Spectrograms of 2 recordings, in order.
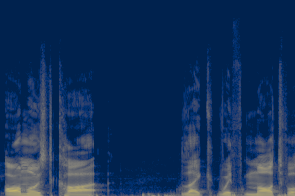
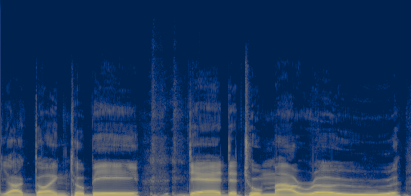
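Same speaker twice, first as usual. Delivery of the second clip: slow, louder Outer Banks drawl; Outer Banks accent; 4 dB louder, much slower than usual. Retold or imitated. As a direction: draw it out Outer Banks style. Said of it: "my Outer Banks accent".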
